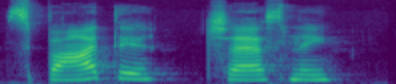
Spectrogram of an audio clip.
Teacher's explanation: у кінці слова ненаголошені е та и вимовляємо з наближенням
